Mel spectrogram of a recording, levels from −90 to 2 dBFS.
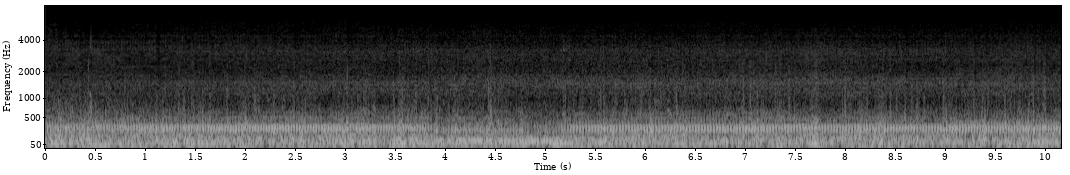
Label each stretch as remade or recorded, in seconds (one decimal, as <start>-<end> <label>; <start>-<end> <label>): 0.0-2.8 remade; 2.8-6.8 recorded; 6.8-7.7 remade; 7.7-9.1 recorded; 9.1-10.2 remade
